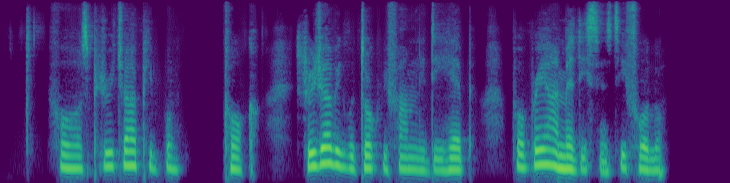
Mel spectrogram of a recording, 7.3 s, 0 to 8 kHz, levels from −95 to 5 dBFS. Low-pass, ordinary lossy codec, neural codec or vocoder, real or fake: none; none; codec, 16 kHz, 0.5 kbps, X-Codec, WavLM features, trained on Multilingual LibriSpeech; fake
